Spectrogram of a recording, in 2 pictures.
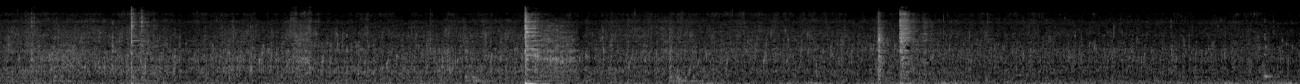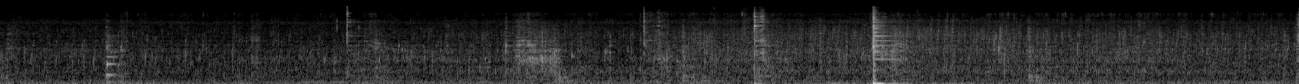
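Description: Mutton curry sizzling steadily in a black iron kadai, with a spoon scraping and clacking against the pan now and then as it is stirred. Water is poured into the pan near the middle to make the gravy.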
